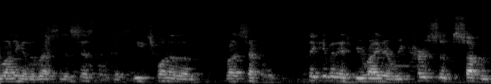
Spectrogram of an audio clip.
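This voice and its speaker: A man's dark, mellow voice with ordinary pitch variation, set in audible room echo. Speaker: technology executive giving a master class. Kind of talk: lecture. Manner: fast.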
